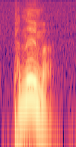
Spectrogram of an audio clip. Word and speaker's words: pneuma: But it doesn't start with a n. It starts with a p. And where does that come from? Well, that comes directly out of the Greek, which is pneuma. You see, the Greeks don't have any problems pronouncing the p, pneuma. But we don't like it. So we take the p off. And we just pronounce it new. And we say, oh, well, the p is silent.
